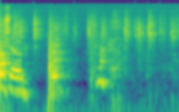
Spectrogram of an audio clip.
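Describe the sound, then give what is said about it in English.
A female Chesapeake Bay Retriever named Izzy (Isabel) gives a few sharp, loud barks, spaced irregularly over a couple of seconds, with some muffled voice-like sounds in between. “She's a Chesapeake. Chesapeake. Yeah. Chesapeake Bay Retriever.”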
